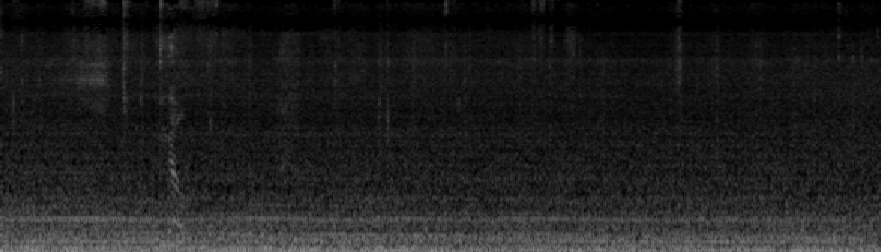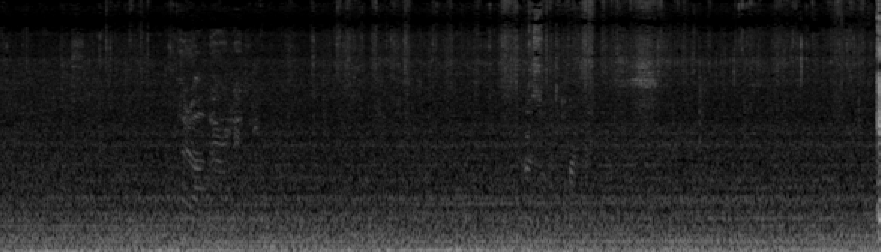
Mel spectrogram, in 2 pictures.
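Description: A car drives up the road toward Babadağ near Ölüdeniz, Fethiye, its low, steady interior rumble of engine and tyres filling the whole stretch, with faint voices now and then beneath.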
